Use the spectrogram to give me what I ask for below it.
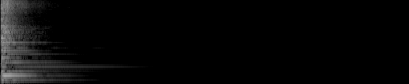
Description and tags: Tiny little piano bits of piano recordings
